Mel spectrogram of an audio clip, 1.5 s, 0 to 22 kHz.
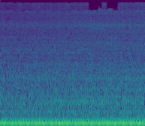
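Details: AK 427 Cobra replica first start after build, cold day, headers smoking off paint/labels: deep steady idle rumble with no misses, ticks or knocks, smooth and even. Normal idle.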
